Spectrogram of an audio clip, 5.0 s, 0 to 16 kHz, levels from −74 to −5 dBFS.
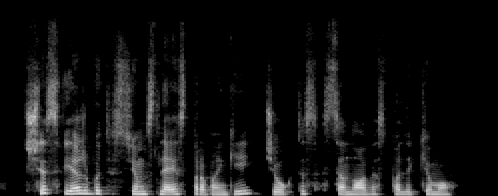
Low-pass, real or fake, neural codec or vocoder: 14.4 kHz; real; none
